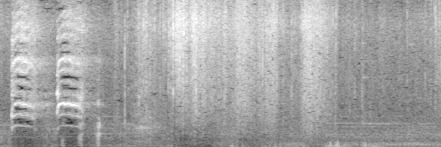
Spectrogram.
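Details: A parent Blue Jay, worried about a person touching its fledgling that has been on the ground for two days, gives two harsh, ringing, nasal concern calls about half a second apart, over rustling, breezy background noise.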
